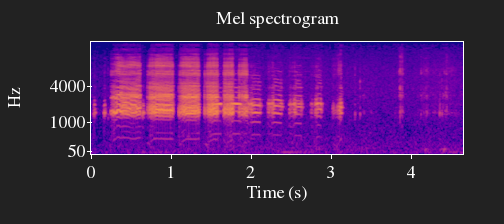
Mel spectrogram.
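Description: Waterfowl calling: a quick run of loud, pitched calls that grow shorter and fainter and die out about three seconds in.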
